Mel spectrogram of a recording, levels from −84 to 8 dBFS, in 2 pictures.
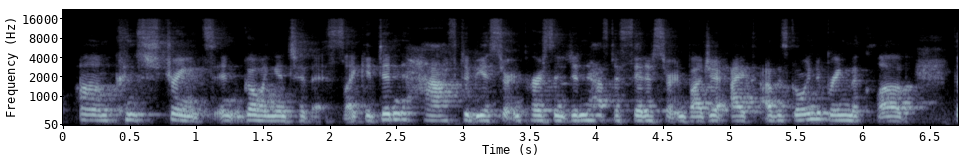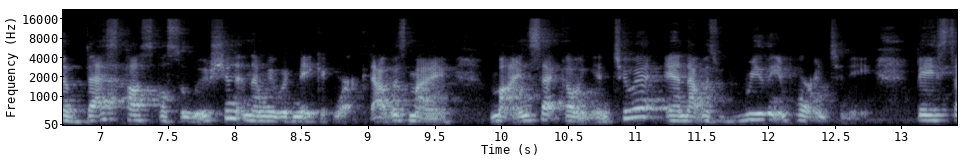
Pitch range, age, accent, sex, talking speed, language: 165-210 Hz, 30-49, American, female, 255 wpm, English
